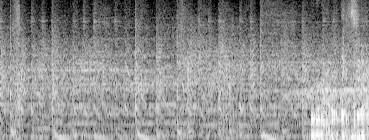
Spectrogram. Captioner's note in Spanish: Sonido de Teletransportación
